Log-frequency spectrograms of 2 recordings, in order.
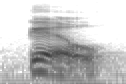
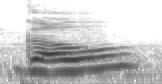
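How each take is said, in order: First: It is said with a British vowel. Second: It is said with an American vowel. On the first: "British version" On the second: "American version"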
